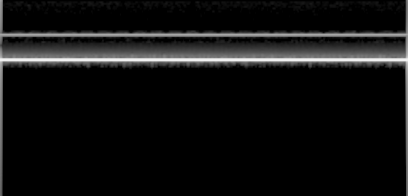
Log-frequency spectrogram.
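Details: Sound-effect simulation of tinnitus: a steady, high-pitched pure tone held without change.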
